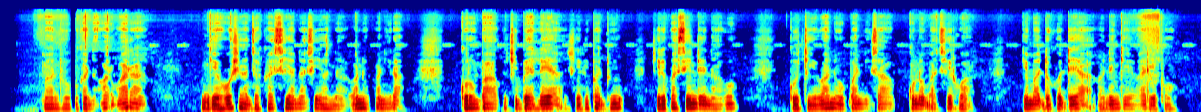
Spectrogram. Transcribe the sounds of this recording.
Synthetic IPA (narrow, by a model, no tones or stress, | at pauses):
ʋantʰukanaʋarwaɾa | ŋɡe̞ɦo̞ʃad͡zakʰasijanasijanaʋa̰no̞fa̰nira | kuɾombakut͡ʃibʱe̞ɮe̞ja | t͡ʃiripasinde̞naʋo̞ | kutiʋano̞kwa̰nisakuno̞ɓa̰t͡sirwa | emadʱo̞ko̞dʱe̞jaʋa̰ne̞ŋɡe̞ʋaɾiːpʰo̞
